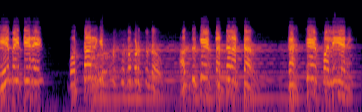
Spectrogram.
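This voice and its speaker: A man's voice: very high-pitched, animated, a little fast, sharp tone, heavily acted. A man playing a meddling comic friend who theatrically recalls old troubles in a comedy film. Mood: teasing. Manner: chatty, theatrical, mock-emotional. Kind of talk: 1990s comedy film dialogue. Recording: muffled film soundtrack with music.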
